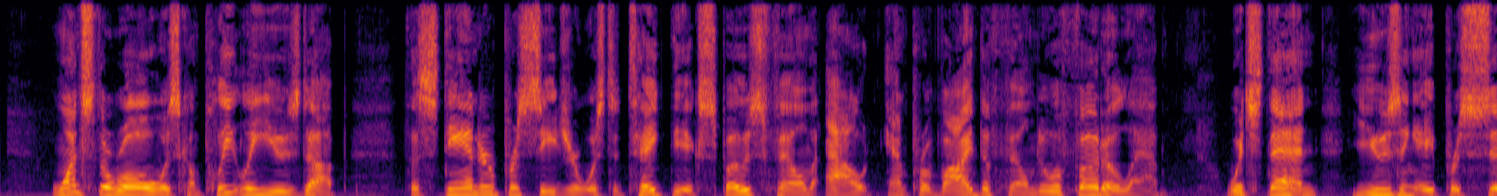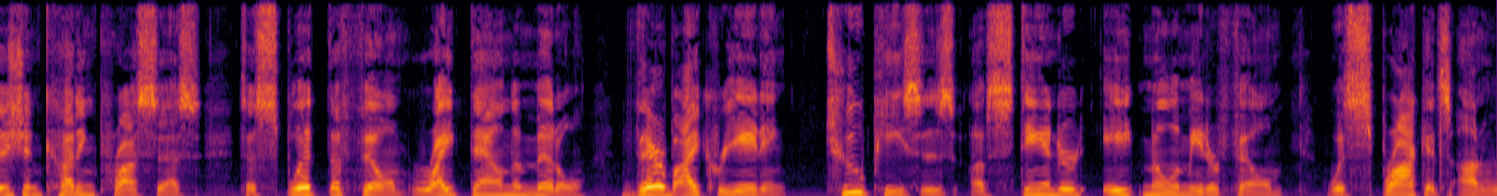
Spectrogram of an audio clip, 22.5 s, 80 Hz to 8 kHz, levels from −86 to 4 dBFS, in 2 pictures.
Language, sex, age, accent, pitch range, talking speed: English, male, 50-69, American, 130-195 Hz, 135 wpm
